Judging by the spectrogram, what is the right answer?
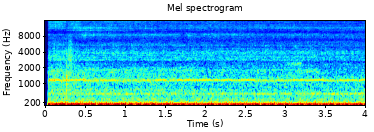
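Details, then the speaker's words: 2002 Jeep Grand Cherokee 4.7 V8 that keeps melting coil 3 with random misfires, just started: even, low idle rumble with faint accessory hum, running smoothly on all eight; only an occasional slight stumble felt at the valve cover. "she's she's currently running she's running on all eight she's nice and smooth when I put my hand on the valve cover I feel an occasional little stumble which is pretty normal"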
